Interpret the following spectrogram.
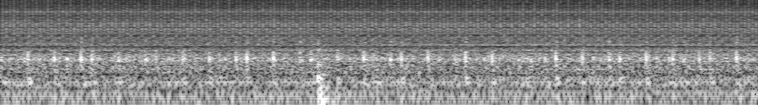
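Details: Daihatsu Mira engine at steady idle: a sharp metallic tap about four times a second over the engine hum; internal engine knock, source not pinned down.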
